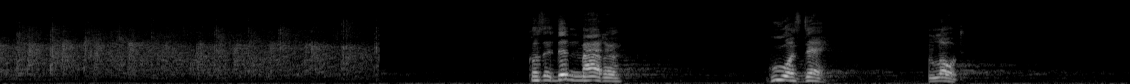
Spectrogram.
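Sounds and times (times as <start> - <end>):
audience clapping: 0.0 - 3.8
speech: 5.3 - 6.3, 7.7 - 8.3, 9.3 - 9.7.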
